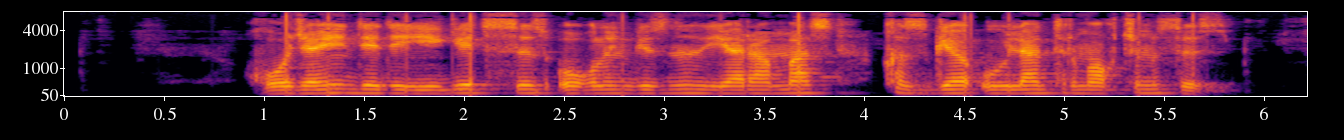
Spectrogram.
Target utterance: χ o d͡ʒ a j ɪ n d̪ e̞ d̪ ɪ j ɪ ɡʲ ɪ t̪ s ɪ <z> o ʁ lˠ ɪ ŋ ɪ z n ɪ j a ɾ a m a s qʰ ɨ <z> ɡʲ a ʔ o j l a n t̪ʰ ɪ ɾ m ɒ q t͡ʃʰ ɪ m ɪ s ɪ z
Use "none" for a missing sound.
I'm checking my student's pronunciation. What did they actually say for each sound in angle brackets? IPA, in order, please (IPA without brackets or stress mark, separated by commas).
z, z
